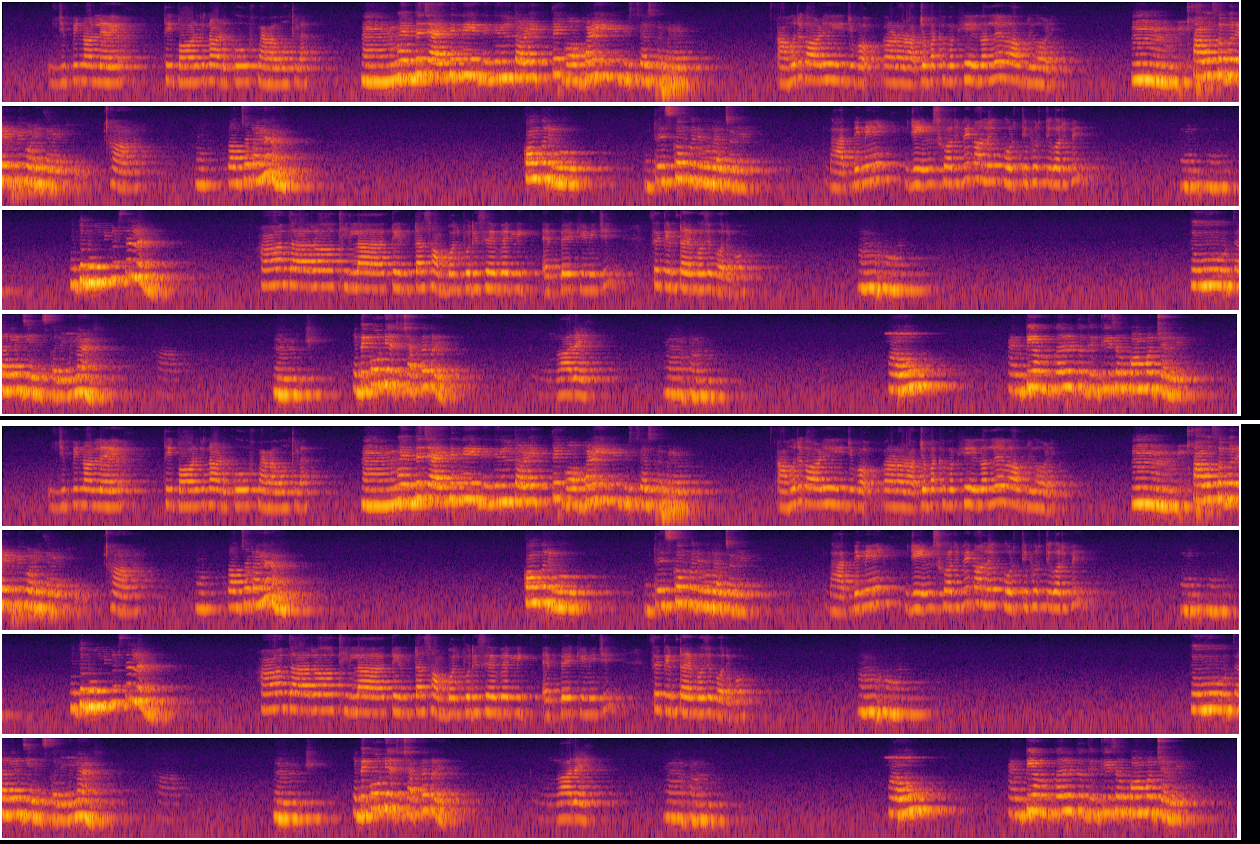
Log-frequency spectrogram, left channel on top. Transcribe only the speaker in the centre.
ହୁଁ ମୁଁ ଏବେ ଯାଇଥିଲି ଦି ଦିନ ତଳେ ଏତେ ଗହଳି ବିଶ୍ଵାସ କରିପାରିବନି।
ହୁଁ ଆଉ ସବୁ ରେଟ୍ ବି ବଢେଇଦେବେ।
ହୁଁ ରଜ ଟା ନା। କଣ କରିବୁ ଡ୍ରେସ୍ କଣ କରିବୁ ରଜରେ?
ଉ ହୁ ଆଉ ତ ଭଉଣୀ କରି ସାରିଲାନି?
ଉ ହୋ। ତୁ ତାହେଲେ ଜିନ୍ଷ୍ କରିବୁ ନା।
ହୁଁ ଏବେ କୋଉଠି ଅଛୁ ଛାତ ଉପରେ?
ହୁଁ ହୁଁ। ଆଉ ଆଣ୍ଟି ଅଙ୍କଲ ତ ଦିଦି ସବୁ କଣ କରୁଛନ୍ତି?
